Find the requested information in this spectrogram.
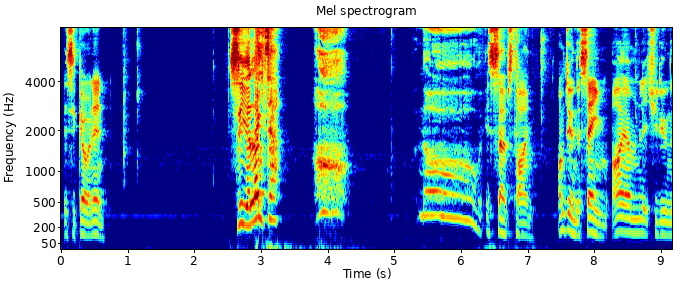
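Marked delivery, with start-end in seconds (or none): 2.5-4.3 high, very loud send-off; triumphant shout. Real, not acted. Gamer scoring past his opponent, triumphant shout. Celebrates shot going in. 5.4-6.3 long high wail; anguished "no". Real, not acted. Gamer watching it go wrong, anguished cry. Dismay as play fails.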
